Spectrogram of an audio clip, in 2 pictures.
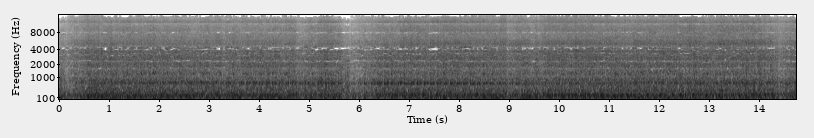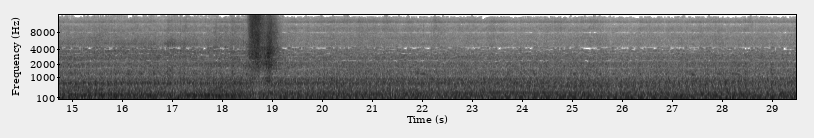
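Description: Diesel locomotive engine running steadily at idle as the locomotive turns on a turntable, a continuous deep hum. A short hiss sounds once, a little under two-thirds of the way through.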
